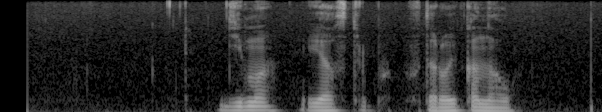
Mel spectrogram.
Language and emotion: Russian, neutral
